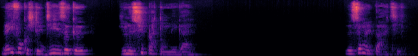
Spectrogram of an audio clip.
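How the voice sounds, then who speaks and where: A mid-range, warm female voice with a breathy edge and lively intonation moves fairly quickly through a heated live-stream rant. The speaker, a northern French woman in her 40s, is scolding and confrontational and keeps repeating her points.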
